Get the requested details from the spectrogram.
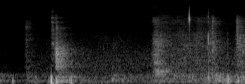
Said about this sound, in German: Ich bin heute hier gleich gegenüber vom Hauptbahnhof in einem Gemeindebau im Südtiroler Hof, Wiedner Gürtel 38 und ich bin da schon im Dachboden angelangt und äh, ich mache jetzt da die Türe auf.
